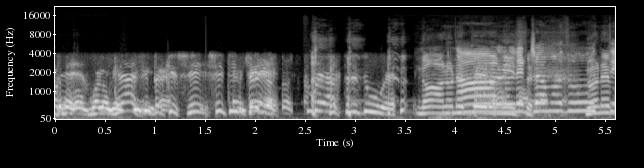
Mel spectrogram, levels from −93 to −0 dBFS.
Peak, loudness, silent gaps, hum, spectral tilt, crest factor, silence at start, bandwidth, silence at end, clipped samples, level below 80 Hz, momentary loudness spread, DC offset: 0 dBFS; -18 LUFS; none; none; -5 dB/octave; 18 dB; 0 s; 12.5 kHz; 0 s; under 0.1%; -48 dBFS; 8 LU; under 0.1%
